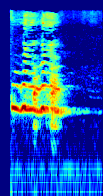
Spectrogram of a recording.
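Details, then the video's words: Fox calling in the mating season: a single clear, tonal, slightly wavering call under a second long, steady in pitch with rich overtones, then fading into silence. "What does the fox Say? | Fox calls and Barking | Fox Sounds | Fox Mating sounds"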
